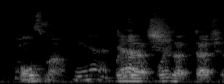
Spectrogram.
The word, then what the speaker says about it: Poelsma: Deana how do you say your last name pulma pulma yeah dut where's that Dutch okay yeah my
